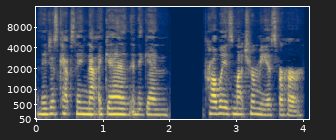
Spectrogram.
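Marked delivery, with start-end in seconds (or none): none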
